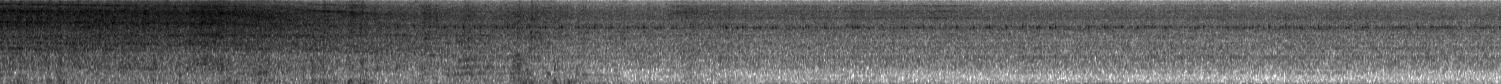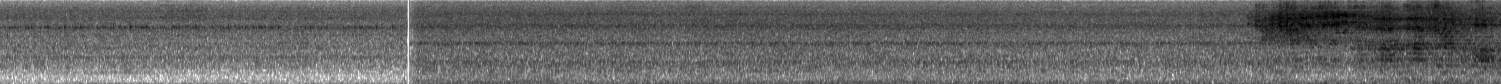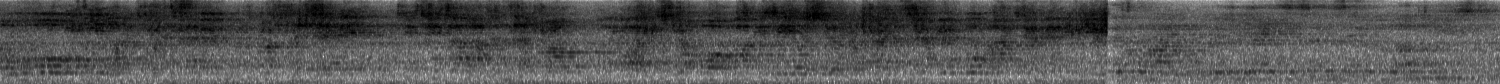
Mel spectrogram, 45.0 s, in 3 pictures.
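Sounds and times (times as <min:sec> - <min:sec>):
diesel train engine: 0:00.0 - 0:45.0
bright busy noise: 0:25.0 - 0:45.0.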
